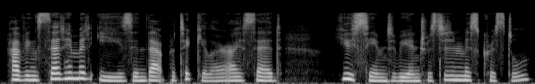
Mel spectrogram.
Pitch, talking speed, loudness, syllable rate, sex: 195 Hz, 200 wpm, -19 LUFS, 5.7 syllables/s, female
